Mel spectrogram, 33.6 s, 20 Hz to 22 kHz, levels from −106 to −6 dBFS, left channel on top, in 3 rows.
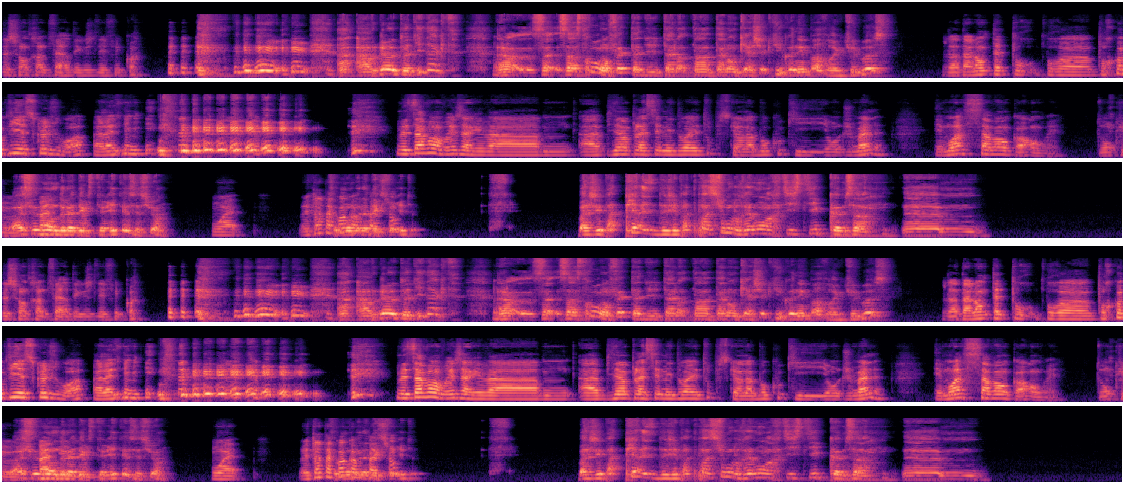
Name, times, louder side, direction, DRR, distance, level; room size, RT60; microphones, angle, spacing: voice 1, 0.0-1.4 4.9-5.1 9.4-12.7 13.4-13.6 14.7-20.0 20.5-21.8 22.2-23.3 24.5-24.8 25.4-26.4, right 4 dB, 55° right, 1.1 m, -33 dB
voice 2, 2.0-8.9 12.8-14.4 22.4-24.1 25.7-26.5 27.3-27.5 28.2-32.3, left 3 dB, 20° left, 0.6 m, -28 dB
4.4 x 2.4 x 2.3 m
head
